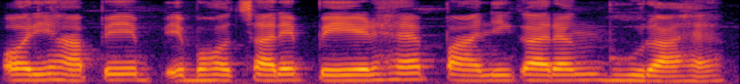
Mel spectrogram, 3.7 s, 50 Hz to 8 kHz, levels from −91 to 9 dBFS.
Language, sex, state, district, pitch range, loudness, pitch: Hindi, female, Gujarat, Valsad, 190-200 Hz, -14 LUFS, 195 Hz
